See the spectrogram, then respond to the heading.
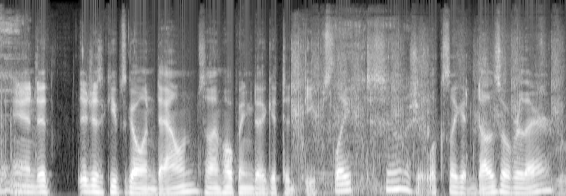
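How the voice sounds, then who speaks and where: Ordinary pitch movement from a man, with noticeable noise in the background. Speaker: gaming let's-play creator. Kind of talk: gameplay commentary. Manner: casual, halting with fillers. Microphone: recording sounds quieter than in person.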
